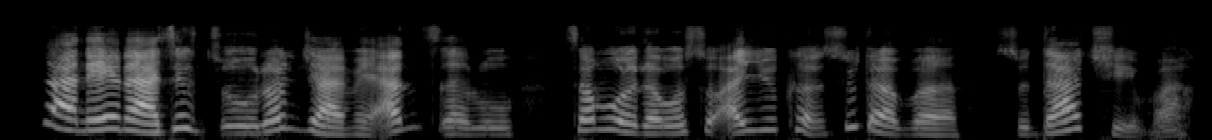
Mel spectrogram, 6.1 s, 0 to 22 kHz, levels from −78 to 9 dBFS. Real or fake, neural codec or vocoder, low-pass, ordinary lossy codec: fake; codec, 16 kHz in and 24 kHz out, 2.2 kbps, FireRedTTS-2 codec; 9.9 kHz; none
